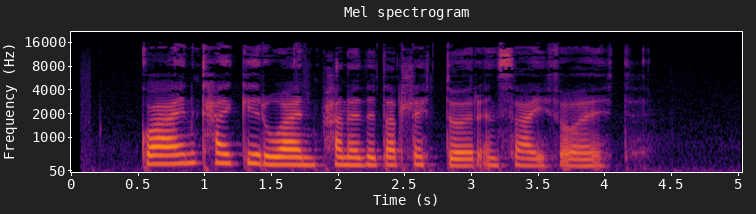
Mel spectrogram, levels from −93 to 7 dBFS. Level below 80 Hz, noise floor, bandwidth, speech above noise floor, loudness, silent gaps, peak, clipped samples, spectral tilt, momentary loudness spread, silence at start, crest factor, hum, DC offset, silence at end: -62 dBFS; -65 dBFS; 16 kHz; 39 dB; -26 LUFS; none; -10 dBFS; under 0.1%; -5 dB/octave; 9 LU; 0.55 s; 16 dB; none; under 0.1%; 1.05 s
